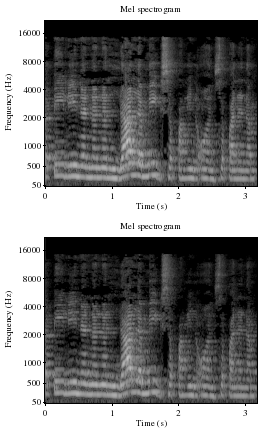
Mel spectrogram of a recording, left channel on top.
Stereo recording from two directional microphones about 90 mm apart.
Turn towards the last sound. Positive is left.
turn(degrees=20)  # may be behind; listen again after turning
